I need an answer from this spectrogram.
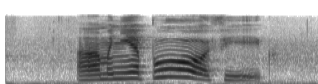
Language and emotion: Russian, angry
